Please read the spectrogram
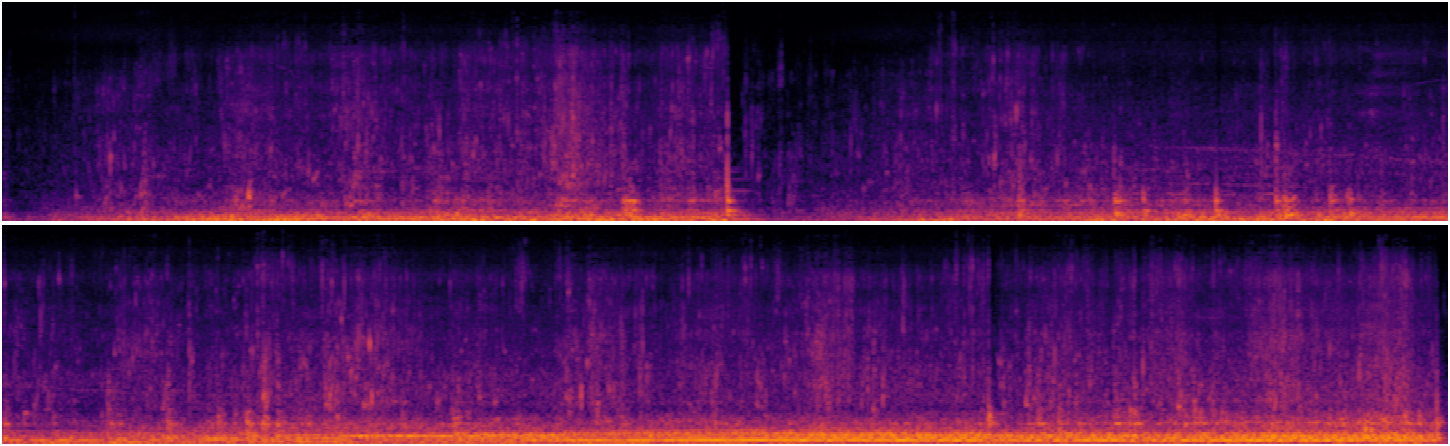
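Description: Kayak paddles dipping and splashing in a fast-flowing river, with wind noise on the microphone that grows stronger through the second half.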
